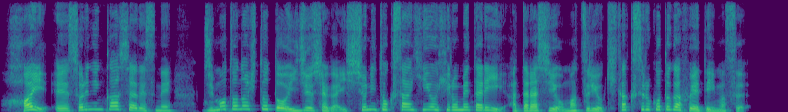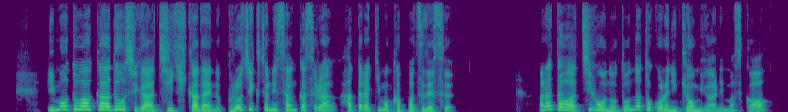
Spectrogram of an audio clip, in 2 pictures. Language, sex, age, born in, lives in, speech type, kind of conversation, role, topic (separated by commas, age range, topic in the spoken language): Japanese, male, 20-24, Japan, Japan, read, expert-assistant, expert, リモートワークが増えると、都会と田舎の暮らし方はどんなふうに変わる可能性がありますか？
